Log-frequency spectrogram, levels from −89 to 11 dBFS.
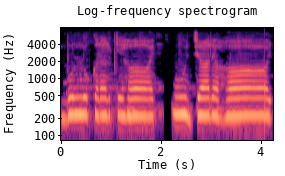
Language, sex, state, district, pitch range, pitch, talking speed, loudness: Hindi, female, Bihar, Sitamarhi, 220-230 Hz, 225 Hz, 85 wpm, -13 LUFS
